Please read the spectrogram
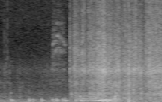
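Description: Paper rustling and crinkling, starting about a second in, as packing tissue in an open box is handled; a brief low murmur of a voice under it.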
